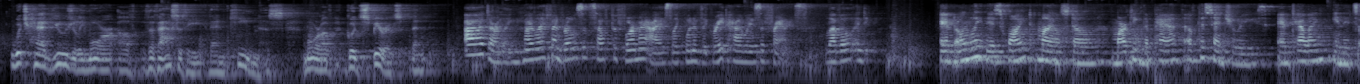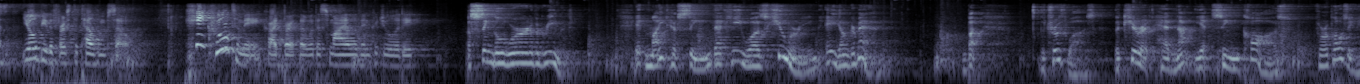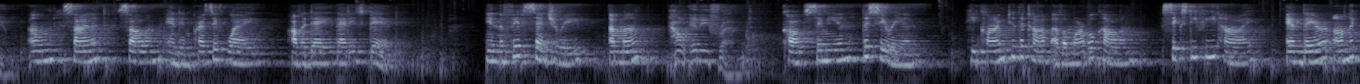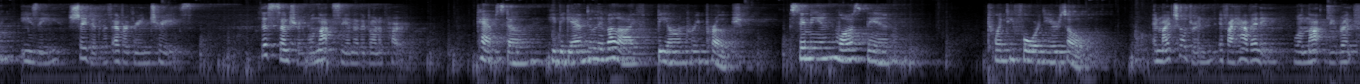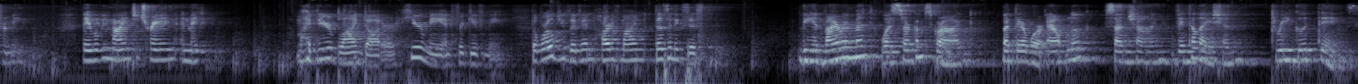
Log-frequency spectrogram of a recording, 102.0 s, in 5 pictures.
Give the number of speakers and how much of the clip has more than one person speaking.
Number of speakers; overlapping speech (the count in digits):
4, no overlap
